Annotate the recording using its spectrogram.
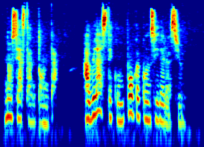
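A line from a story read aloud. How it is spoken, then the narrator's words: Said quietly. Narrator (Spanish): Uno de los muchachos de noveno me dijo en voz baja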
